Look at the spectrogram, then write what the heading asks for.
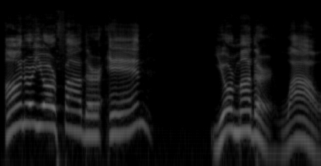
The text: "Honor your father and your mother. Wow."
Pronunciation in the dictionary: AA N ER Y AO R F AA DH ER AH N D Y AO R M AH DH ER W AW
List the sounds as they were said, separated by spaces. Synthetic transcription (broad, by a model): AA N ER Y AO R F AA DH ER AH N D Y AO R M AH DH ER W AW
